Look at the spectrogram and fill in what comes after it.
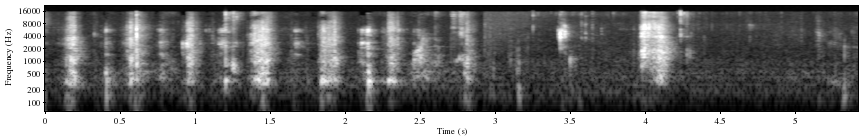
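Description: Close-up crunchy chewing of crispy fried food, with short crackles about three a second, then a crisp bite into a fried corn-cheese twisted doughnut (kkwabaegi) about four seconds in.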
